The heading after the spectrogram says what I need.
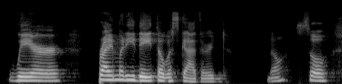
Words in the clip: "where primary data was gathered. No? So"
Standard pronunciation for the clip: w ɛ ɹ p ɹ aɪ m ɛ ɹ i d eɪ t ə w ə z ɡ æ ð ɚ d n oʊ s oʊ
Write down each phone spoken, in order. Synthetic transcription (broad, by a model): w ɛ ɹ p ɹ aɪ m ɛ ɹ i d eɪ t ə w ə s ɡ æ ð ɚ d n oʊ s oʊ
